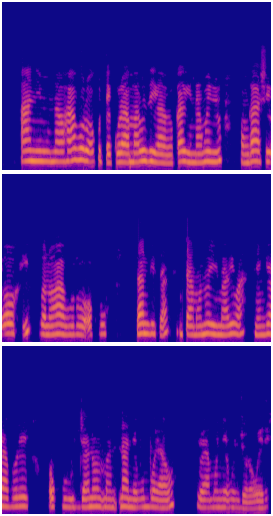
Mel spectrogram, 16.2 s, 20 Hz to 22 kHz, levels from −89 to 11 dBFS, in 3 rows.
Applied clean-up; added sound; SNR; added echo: none; none; none; none.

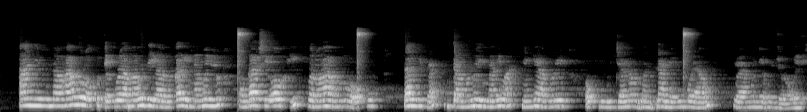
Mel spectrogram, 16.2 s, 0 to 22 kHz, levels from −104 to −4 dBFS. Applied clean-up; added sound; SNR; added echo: none; Tambourine; 19 dB; reverberation time 0.6 s.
